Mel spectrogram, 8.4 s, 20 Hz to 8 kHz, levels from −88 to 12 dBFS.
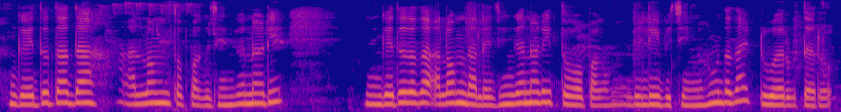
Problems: background conversations at intervals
